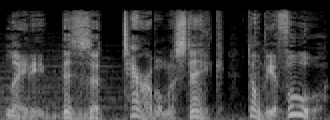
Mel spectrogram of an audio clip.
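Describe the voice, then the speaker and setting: A man's voice: lowish voice, wildly swooping pitch, normal speed, a bit bright, faint music behind. A man playing an oily, self-important alien schemer in a video game, pompous and wheedling. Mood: indignant. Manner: wheedling, pompous, swooping delivery.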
